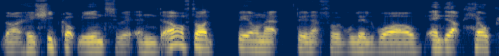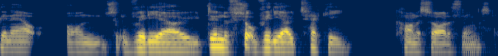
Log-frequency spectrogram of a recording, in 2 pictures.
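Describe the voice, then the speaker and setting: A man in his forties who talks easily and meanders, using lots of "you know" and "kind of" fillers. His voice sits at a middle pitch and is recorded dry, with no room echo. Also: moderate pace. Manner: relaxed, rambling, many fillers. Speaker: guest colorist. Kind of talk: casual interview chat.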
